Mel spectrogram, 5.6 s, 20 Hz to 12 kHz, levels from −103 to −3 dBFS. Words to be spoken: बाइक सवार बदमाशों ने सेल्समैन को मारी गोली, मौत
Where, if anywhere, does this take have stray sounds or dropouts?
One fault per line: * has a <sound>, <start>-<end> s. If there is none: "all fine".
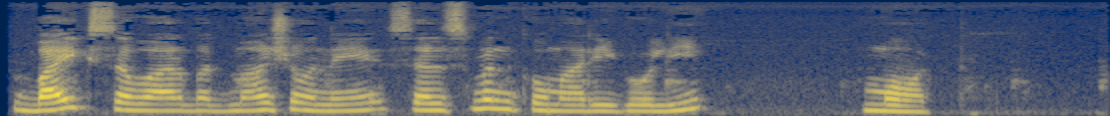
all fine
